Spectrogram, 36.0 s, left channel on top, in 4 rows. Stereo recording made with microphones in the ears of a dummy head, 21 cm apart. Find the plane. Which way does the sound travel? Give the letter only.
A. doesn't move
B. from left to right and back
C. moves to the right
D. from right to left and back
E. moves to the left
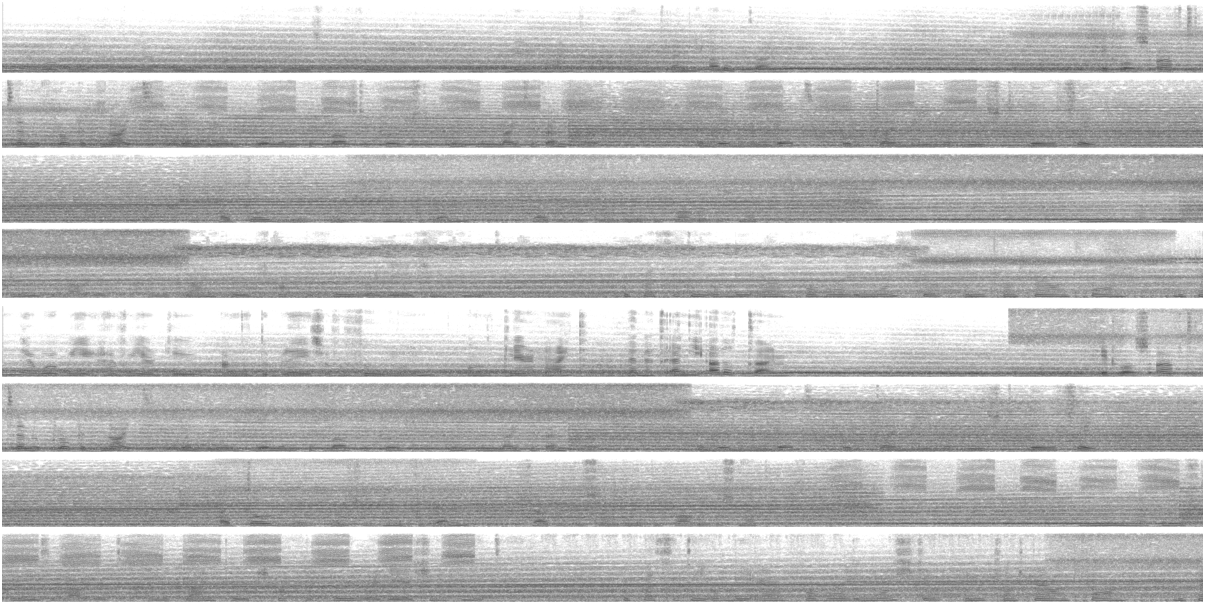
C.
